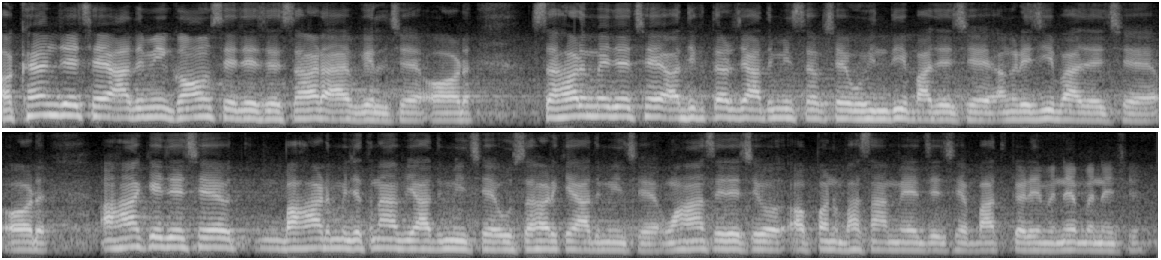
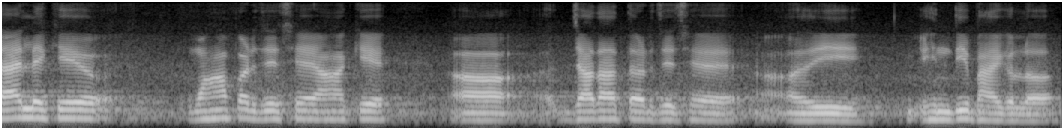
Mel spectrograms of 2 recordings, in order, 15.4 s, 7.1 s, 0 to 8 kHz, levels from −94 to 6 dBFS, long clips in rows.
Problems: background sounds at intervals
